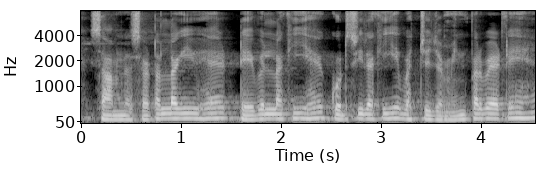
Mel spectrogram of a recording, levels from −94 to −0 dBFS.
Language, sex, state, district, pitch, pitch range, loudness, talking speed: Hindi, male, Bihar, Sitamarhi, 130 Hz, 115-135 Hz, -20 LUFS, 210 wpm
